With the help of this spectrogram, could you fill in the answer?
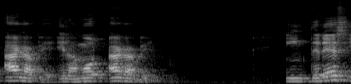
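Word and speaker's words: ἀγάπη: dios primero el amor en griego se pronuncia ágape el amor árabe interés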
